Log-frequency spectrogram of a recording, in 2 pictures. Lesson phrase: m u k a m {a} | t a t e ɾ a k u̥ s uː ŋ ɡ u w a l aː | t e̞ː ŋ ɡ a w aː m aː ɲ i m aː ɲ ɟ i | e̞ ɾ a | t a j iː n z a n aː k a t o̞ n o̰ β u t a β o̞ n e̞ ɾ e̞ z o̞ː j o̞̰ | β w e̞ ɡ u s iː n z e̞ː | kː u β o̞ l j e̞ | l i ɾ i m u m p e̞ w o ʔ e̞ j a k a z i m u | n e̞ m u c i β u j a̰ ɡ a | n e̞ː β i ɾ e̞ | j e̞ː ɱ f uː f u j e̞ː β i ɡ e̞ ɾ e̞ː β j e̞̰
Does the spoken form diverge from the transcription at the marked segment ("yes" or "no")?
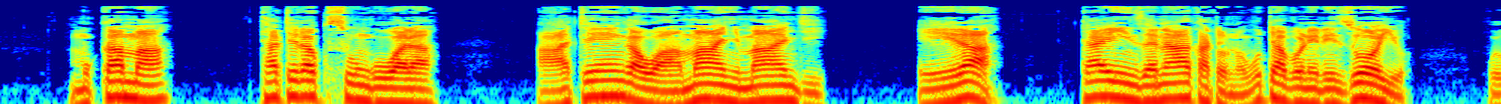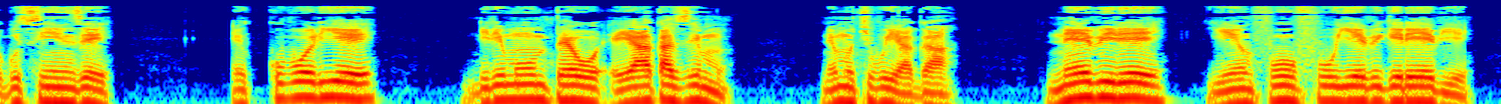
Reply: no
